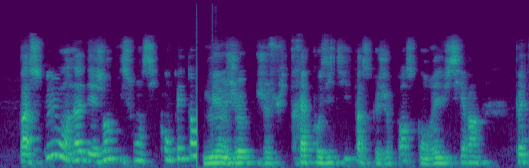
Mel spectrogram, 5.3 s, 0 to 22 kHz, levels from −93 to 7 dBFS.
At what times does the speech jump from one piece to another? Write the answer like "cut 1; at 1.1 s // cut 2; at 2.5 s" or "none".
cut 1; at 2.0 s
